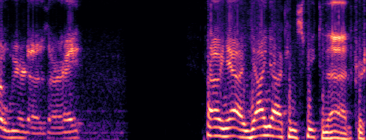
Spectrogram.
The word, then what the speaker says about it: Jaja: It's probably someone different, but I know there's a TF2 trader named Yaya. It's spelled Jaja. It's spelled like how you laugh in Spanish. You type out a laugh.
